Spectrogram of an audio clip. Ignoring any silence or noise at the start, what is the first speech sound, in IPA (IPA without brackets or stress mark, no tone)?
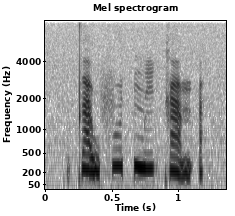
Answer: t̪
